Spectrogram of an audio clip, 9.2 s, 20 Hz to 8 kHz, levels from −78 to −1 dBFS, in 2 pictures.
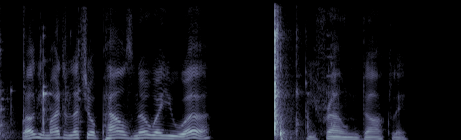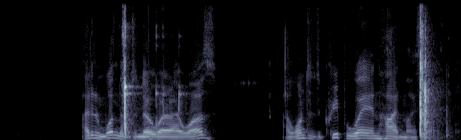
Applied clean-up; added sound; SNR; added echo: none; Wood; -2 dB; none.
